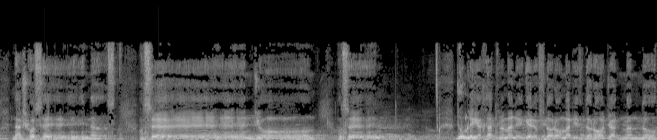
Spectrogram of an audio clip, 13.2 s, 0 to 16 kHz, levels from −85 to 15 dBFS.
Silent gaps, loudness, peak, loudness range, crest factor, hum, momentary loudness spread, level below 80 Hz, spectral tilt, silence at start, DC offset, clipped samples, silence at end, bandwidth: none; -13 LUFS; 0 dBFS; 3 LU; 14 dB; none; 13 LU; -46 dBFS; -5 dB/octave; 0 s; under 0.1%; under 0.1%; 0 s; 11.5 kHz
